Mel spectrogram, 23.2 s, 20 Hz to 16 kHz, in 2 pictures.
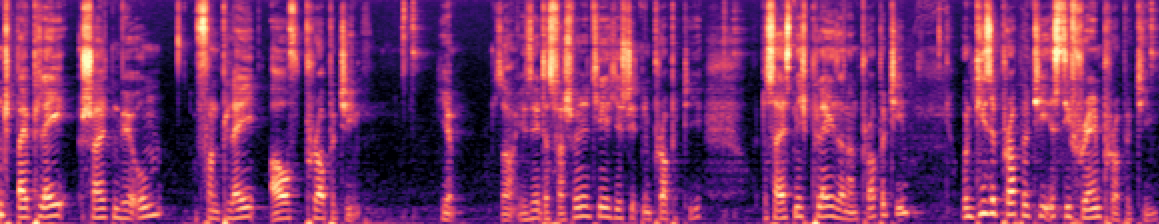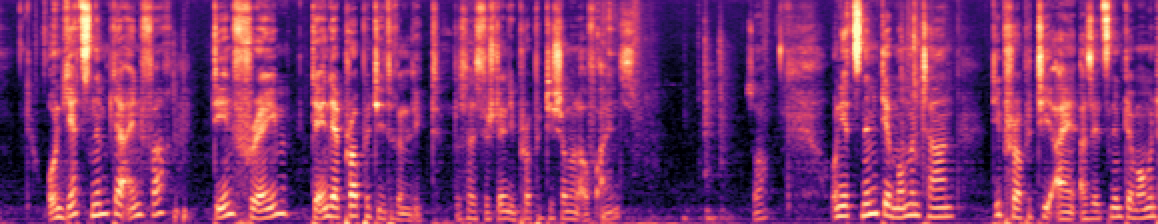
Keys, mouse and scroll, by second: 9.2-10.7 drag, 14.9-15.8 drag.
